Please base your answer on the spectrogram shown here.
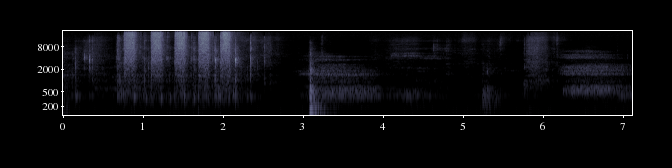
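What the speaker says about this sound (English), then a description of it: "I'm going to spray this 5 times with my water" Five quick bursts of a water spray bottle misting a stencil in a steady rhythm, close and crisp, followed by soft breathing and faint handling noises.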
